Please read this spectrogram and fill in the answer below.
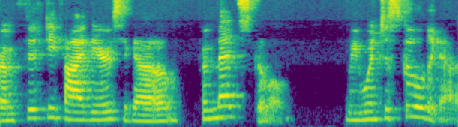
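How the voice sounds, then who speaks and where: A woman speaks at medium pitch in a somewhat breathy voice. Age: 80s+. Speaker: author and poet, widow. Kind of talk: interview.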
